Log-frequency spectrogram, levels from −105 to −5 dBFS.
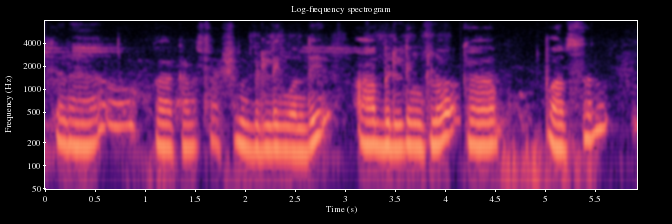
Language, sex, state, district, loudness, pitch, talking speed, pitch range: Telugu, male, Andhra Pradesh, Chittoor, -34 LUFS, 190 Hz, 110 wpm, 175-225 Hz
